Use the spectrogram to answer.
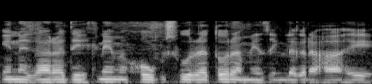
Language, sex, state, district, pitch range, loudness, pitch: Hindi, male, Madhya Pradesh, Dhar, 105-115 Hz, -16 LUFS, 110 Hz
